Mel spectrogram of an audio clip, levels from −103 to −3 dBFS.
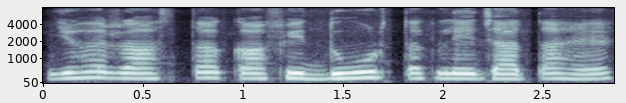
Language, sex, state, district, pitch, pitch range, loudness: Hindi, female, Bihar, Katihar, 200 Hz, 195-210 Hz, -15 LUFS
